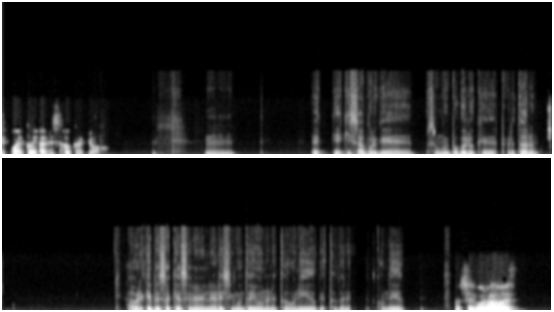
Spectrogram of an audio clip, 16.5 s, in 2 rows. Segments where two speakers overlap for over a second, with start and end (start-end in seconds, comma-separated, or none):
none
